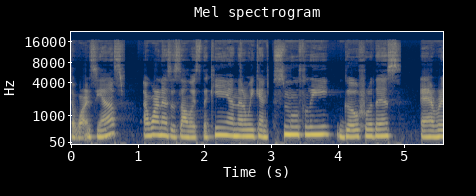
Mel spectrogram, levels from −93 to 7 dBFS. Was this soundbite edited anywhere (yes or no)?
yes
